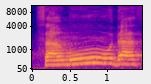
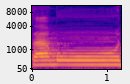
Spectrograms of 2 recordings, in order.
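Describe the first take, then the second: First: The word ends with a short vowel. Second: The word ends on a bare consonant. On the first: The reading continues without stopping. "kalau kita baca wasol maka dibaca pen pendek" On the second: The reading stops at this word. "Jika terpaksa waqaf maka dibaca su sukun menjadi samud"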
